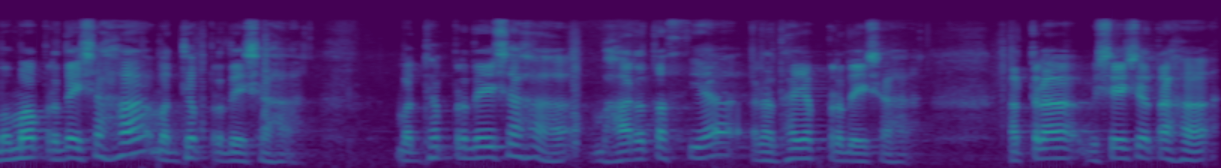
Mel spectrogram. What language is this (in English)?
Sanskrit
